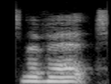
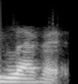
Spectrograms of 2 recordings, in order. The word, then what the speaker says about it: Leavitt: Um your website address um at Phyllis Levette. Is that how you say it? Levette. It's actually Levit. Yeah. Levit. Yeah.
